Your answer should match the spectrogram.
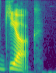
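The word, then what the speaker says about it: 기역: The first one is gyuk. Gyuk sounds similar to K or G in English.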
